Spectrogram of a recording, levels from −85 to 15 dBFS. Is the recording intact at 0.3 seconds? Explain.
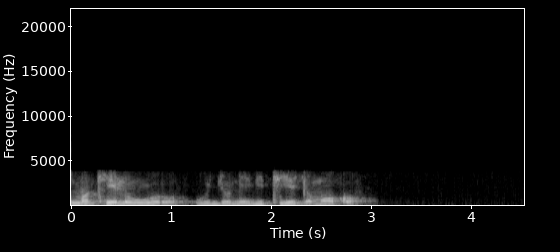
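No. At 0.3 s, as through the whole clip, G.729 codec damage is plainly audible. The speech is rebuilt from a vocal tract filter, pitch predictor and sparse pulses, consistent with an 8 kbit/s G.729A stream. The band sits near 200 Hz to 3.5 kHz, sounding rough and synthetic.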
